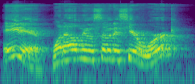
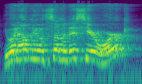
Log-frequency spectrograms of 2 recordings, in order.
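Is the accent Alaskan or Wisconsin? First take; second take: Wisconsin; Alaskan. First: It is said in a Wisconsin accent. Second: It is said in an Alaskan accent.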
